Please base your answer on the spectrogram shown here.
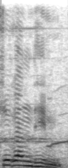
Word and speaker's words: সুগন্ধিম: তাই কি এভাবে উচ্চারণ হবে সুগন্ধিম, উচ্চারণ হবে সুগন্ধিম। অনুস্বারের পরিবর্তে ম উচ্চারিত হবে, সুগন্ধিম।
